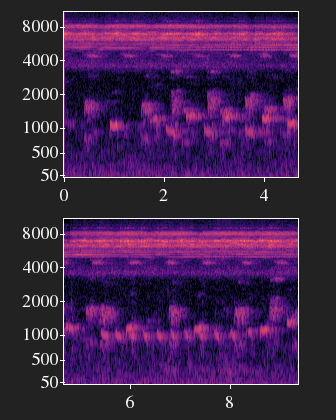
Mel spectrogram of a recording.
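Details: Common gallinule producing a long chattering sequence of short clucks that quicken into a rapid run midway, with a steady insect drone throughout.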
